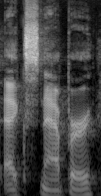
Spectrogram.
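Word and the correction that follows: Xnapper: Yeah. I think it's probably pronounced snapper, but it's just snapper.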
